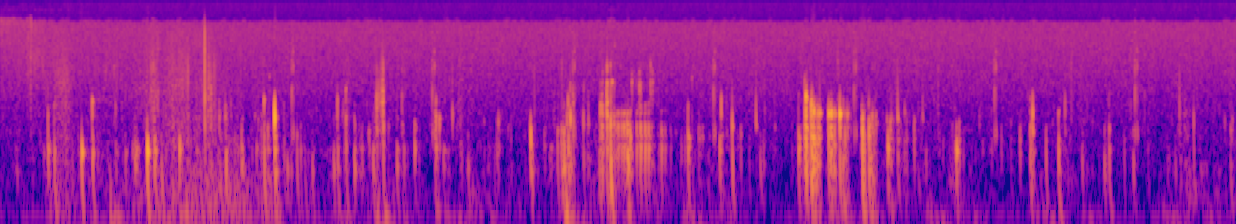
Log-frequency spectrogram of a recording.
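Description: Irregular gurgling, bubbling and rumbling with brief squeaky runs, coming in bursts with quieter gaps; active bowel sounds, ordinary stomach growling.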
